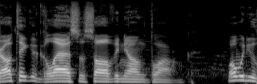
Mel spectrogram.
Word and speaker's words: Sauvignon Blanc: a bottle of chardonnay chardonnay that's how you pronounce chardonnay all right moving on to the next we have sullivan yong blanc i say again sullivan yong blanc hey bartender i'll take a glass of sauvignon blanc what would you like to drink i'll drink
